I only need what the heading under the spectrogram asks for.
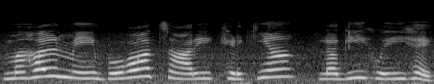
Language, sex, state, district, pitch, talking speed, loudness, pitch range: Hindi, female, Madhya Pradesh, Dhar, 275 Hz, 110 wpm, -15 LUFS, 255-330 Hz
